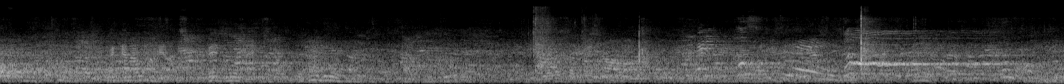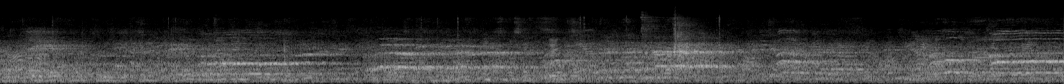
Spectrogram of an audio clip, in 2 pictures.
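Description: A woman calls out to a dog in a large echoing hall.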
